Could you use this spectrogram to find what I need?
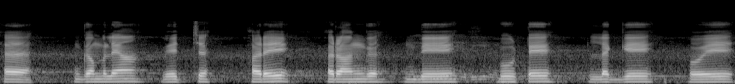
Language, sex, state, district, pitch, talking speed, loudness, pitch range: Punjabi, male, Punjab, Fazilka, 125 Hz, 75 wpm, -19 LUFS, 120-130 Hz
